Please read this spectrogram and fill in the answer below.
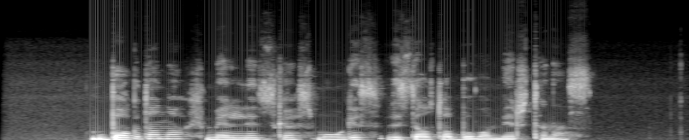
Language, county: Lithuanian, Telšiai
